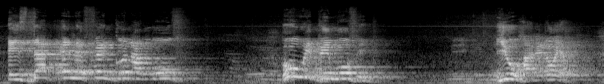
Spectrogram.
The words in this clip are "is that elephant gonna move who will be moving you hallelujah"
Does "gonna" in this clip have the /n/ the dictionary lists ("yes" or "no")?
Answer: yes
